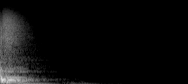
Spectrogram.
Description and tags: Fat Snare EASY 033
This is The Fat Snare of God expanded, improved, and played with rubber sticks. there are more softer hits, for a better feeling at fills.
drum, fat, god, kit, realistic, rubber, snare, sticks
